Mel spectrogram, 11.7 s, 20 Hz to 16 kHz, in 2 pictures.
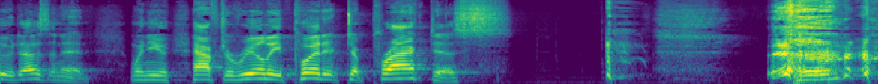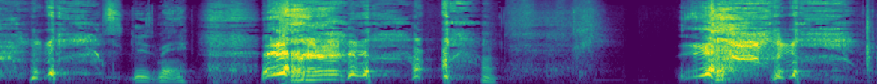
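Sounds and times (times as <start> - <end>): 
speech: 0.0 - 3.4, 5.1 - 9.4, 10.4 - 11.5
person coughing: 4.0 - 4.5, 5.1 - 6.6, 7.6 - 9.3, 10.4 - 11.6
faint wheezy breath: 4.3 - 5.0, 7.2 - 7.6, 9.2 - 10.0.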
